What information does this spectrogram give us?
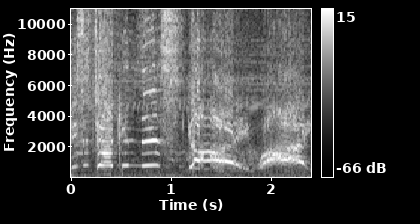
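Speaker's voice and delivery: very high, alarmed shout.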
